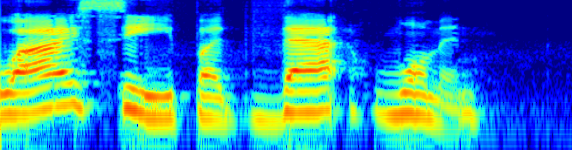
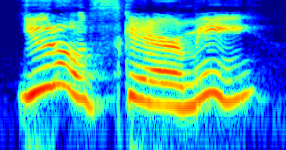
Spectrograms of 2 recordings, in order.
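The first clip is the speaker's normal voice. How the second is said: higher, defiant; defiant teen; 7 semitones higher than usual. A narrator's reading. Charlize defying the new teacher, high defiant retort. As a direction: stand up to her.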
